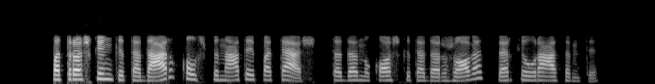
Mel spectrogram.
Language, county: Lithuanian, Kaunas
